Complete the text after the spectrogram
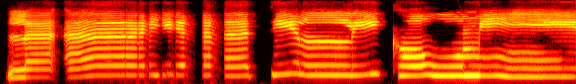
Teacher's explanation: Tanwin ketemu dengan lamnya idgham bila gunna, diidghamkan tidak disertai dengan dengung.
